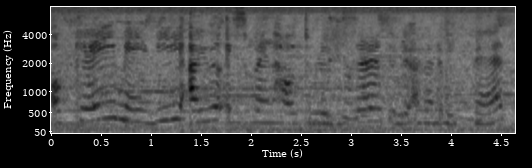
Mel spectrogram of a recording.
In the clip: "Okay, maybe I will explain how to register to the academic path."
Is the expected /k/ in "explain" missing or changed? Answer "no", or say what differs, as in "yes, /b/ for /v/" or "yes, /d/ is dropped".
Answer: no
